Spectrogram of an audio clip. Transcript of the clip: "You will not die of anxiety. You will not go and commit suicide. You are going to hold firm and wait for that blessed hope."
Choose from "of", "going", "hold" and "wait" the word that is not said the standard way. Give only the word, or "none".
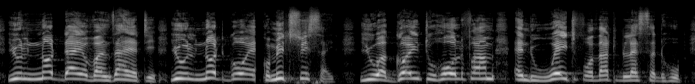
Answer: none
